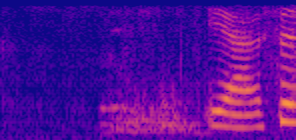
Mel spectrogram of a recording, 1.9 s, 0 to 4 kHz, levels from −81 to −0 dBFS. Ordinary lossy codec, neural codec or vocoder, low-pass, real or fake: AAC, 24 kbps; codec, 16 kHz, 8 kbps, FunCodec, trained on Chinese and English, 25 frames a second; 3.6 kHz; fake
